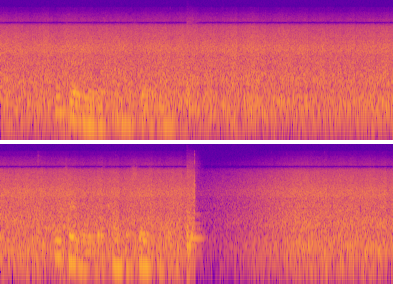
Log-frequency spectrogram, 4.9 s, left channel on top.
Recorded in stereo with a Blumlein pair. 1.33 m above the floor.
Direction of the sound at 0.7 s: 35° right.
